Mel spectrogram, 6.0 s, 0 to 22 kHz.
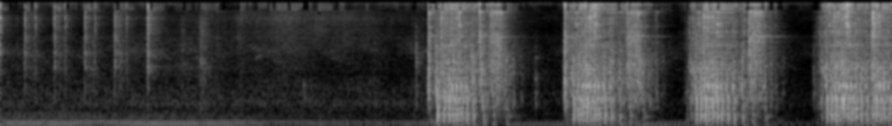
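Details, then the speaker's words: Vintage Poulan S25DAV chainsaw: it catches in four short, ragged bursts, each dying within a second, running only on the primed fuel. It won't draw fuel, a fuel-line problem. "yeah, it doesn't want to draw fuel. I fooled around with it a little more off camera."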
